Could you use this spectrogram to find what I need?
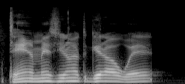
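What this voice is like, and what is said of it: West Side Mexican-American accent. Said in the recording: “I overdid the Mexican accent, because he didn't have a Mexican accent at all. He had a West Side Mexican-American accent. West Side of San Antonio.”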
